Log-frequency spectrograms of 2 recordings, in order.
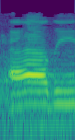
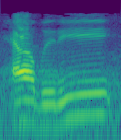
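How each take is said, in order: First: The word ends with a short vowel. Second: The word ends with a long ee vowel. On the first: The reader joins this word to the next. "إذا وصلت ... أحذف الياء للتخلص من التقاء الساكنين" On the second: The reader stops on this word. "إذا وقفت، ... وقفت آتي بالياء"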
